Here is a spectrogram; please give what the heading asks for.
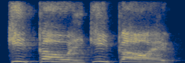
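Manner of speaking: high, loud, frantic command; imitated screaming. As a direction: act out a boss screaming at his driver. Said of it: "screaming and screaming at me to keep driving".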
